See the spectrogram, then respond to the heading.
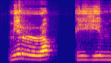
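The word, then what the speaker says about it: مِن رَّبِّهِمْ: terus adalah gitu dibawahnya Min rabbihim dibacanya mirrobbihim jika jadi tidak ada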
